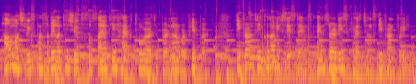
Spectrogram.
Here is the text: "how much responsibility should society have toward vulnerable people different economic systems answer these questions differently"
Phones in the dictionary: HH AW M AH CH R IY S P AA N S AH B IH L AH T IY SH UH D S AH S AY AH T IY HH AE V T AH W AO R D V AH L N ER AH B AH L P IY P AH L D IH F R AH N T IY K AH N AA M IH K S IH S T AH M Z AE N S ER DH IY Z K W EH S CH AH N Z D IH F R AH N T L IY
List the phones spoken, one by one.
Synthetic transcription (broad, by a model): HH AW M AH CH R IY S P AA S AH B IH L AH T IY SH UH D S AH S AY AH T IY HH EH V T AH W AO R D B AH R N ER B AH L P IY P AH L D IH F R AH N T IY K AH N AA M IH K S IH S T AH M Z AE N S ER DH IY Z K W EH S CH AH N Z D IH F R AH N T L IY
